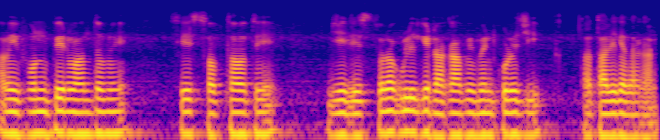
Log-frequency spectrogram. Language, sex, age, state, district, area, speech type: Bengali, male, 18-30, West Bengal, Purba Bardhaman, urban, read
